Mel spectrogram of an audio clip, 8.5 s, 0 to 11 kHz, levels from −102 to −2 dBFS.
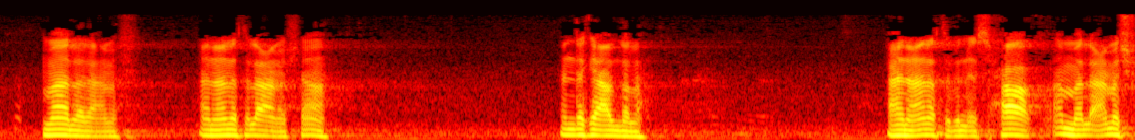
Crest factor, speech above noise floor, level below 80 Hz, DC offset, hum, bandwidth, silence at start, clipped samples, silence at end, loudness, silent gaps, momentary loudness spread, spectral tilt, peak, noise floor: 18 dB; 30 dB; -58 dBFS; under 0.1%; none; 7.8 kHz; 0.3 s; under 0.1%; 0 s; -27 LUFS; none; 9 LU; -7.5 dB/octave; -10 dBFS; -56 dBFS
